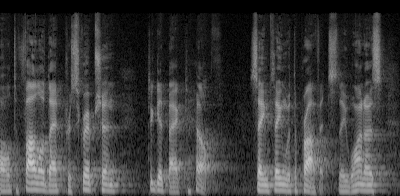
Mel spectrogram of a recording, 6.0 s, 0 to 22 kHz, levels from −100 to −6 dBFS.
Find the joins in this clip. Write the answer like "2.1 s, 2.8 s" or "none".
none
